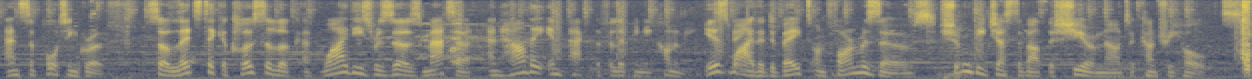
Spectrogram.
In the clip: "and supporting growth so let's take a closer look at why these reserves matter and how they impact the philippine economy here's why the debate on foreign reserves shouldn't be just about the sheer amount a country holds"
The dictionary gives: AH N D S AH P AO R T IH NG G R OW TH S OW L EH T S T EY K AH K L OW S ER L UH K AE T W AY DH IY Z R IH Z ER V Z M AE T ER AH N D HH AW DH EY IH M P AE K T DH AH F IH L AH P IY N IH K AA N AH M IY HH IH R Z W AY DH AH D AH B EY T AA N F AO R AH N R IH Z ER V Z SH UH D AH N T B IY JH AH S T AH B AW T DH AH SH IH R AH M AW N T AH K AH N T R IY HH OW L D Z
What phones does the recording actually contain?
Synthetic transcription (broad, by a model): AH N S AH P AO R T IH NG G R OW TH S OW L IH T S T EY K AH K L OW S ER L UH K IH T W AY DH IY Z R IH Z ER V Z M AE T ER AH N HH AW DH EY IH M P AE K T DH AH F IH L AH P IY N IH K AA N AH M IY IH Z W AY DH AH D AH B EY T N F AO R AH N R IH Z ER V Z SH UH D N B IY JH AH S T AH B AW T DH AH SH IH R AH M AW N T AH K AH N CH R IY HH OW L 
